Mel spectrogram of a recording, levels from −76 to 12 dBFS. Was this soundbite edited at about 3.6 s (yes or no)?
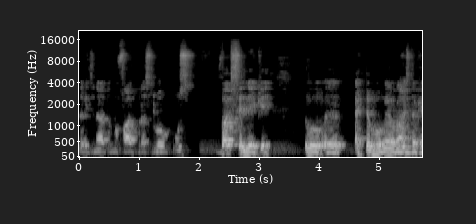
no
